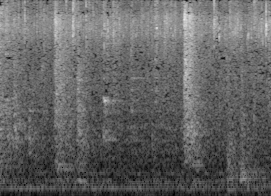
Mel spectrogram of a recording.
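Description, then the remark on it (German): Maultaschen sizzle in huge pans on the stove of the Sonntagsküche kitchen at the Schlatterhaus, a steady dense crackling hiss with brief louder swells, over a constant low mechanical hum, with the extractor hood running at full power. No one speaks. “Auf dem Herd brutzeln in riesigen Pfannen Maultaschen.”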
